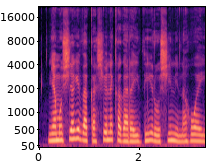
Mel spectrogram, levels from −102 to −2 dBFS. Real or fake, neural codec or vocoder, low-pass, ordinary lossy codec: real; none; none; none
